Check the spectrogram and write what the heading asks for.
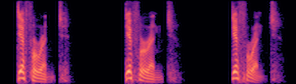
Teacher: the first syllable is once again the one which is stressed so therefore the pronunciation is different different different so d for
